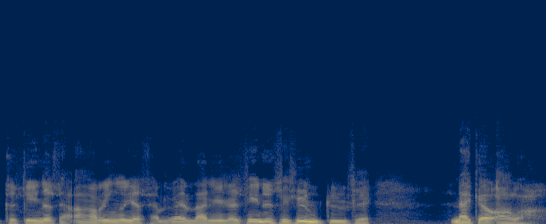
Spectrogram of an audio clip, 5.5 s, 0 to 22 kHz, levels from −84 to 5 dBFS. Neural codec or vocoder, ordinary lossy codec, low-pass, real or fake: codec, 24 kHz, 1 kbps, SNAC; none; 10.8 kHz; fake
